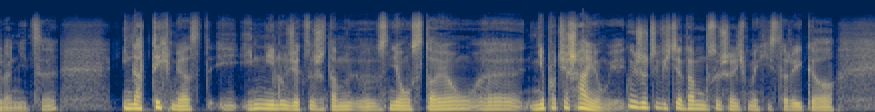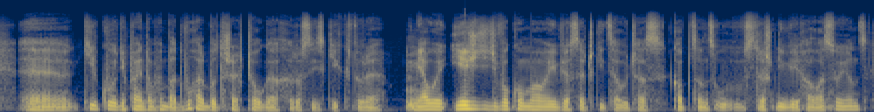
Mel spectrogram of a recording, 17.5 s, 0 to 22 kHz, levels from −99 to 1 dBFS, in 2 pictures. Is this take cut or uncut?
cut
